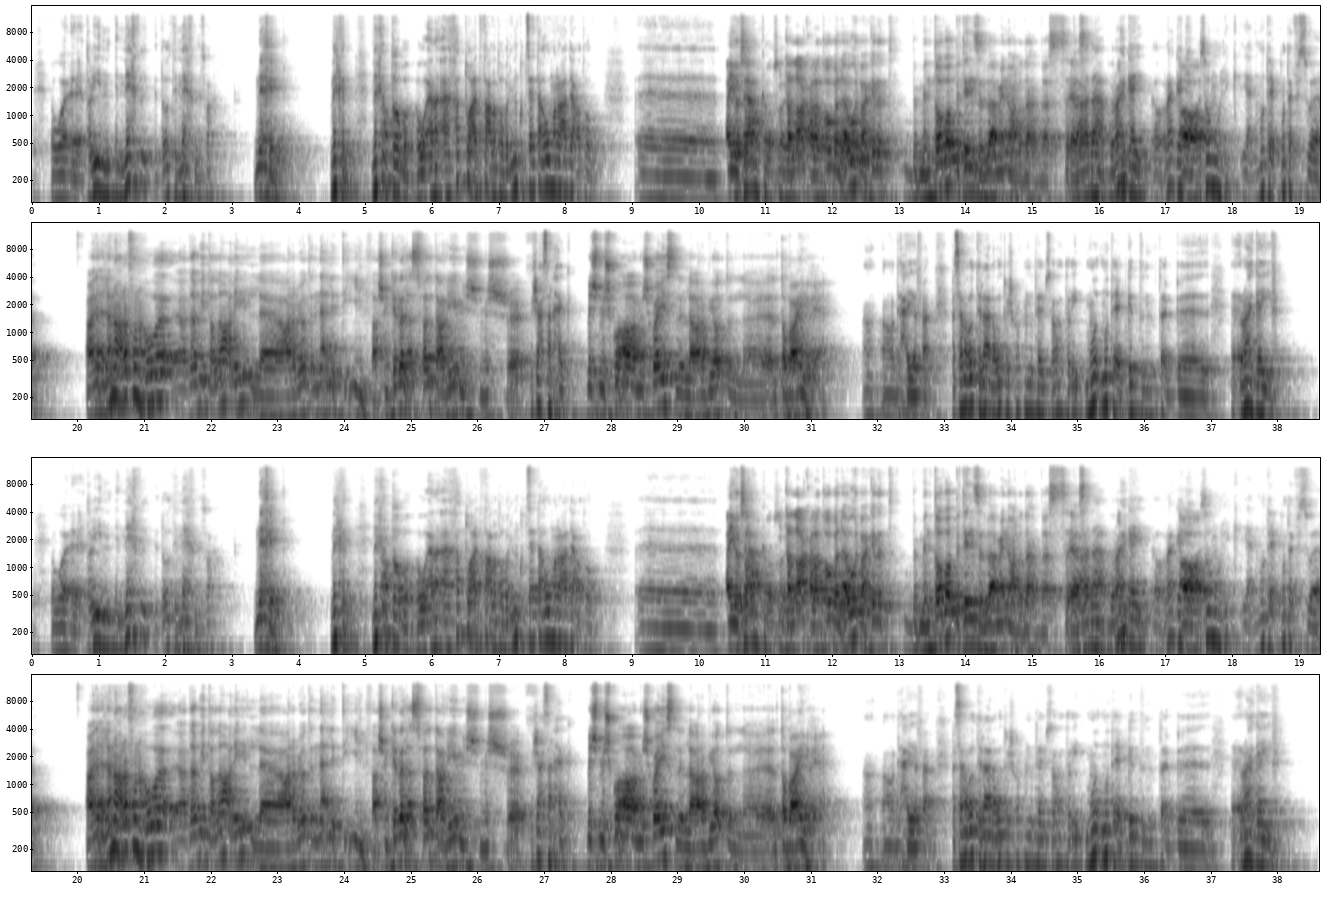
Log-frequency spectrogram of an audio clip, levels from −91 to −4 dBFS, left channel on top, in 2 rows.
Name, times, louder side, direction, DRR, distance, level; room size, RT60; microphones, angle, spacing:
voice 1, 0.3-2.7 4.5-8.5 9.1-10.3 10.7-11.4 11.7-11.8 15.6-17.3 17.6-19.4 26.8-27.3 31.8-38.0, left 1 dB, 45° left, 8 dB, 0.8 m, -29 dB
voice 2, 3.3-3.7 5.2-5.3 10.4-10.9 11.3-12.8 13.1-15.8 16.3-16.4 17.2-17.5 20.1-26.7 27.6-31.2, right 1 dB, 5° right, 2 dB, 1.2 m, -24 dB
12.0 x 4.9 x 6.1 m, 0.85 s
head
